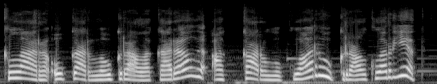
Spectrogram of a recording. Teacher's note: These two sounds, r and l, are very tricky for many learners. Try to roll your r, but keep your l soft and light.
